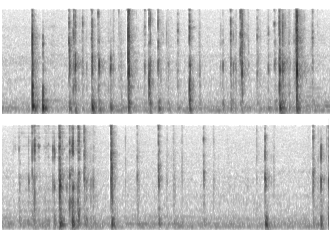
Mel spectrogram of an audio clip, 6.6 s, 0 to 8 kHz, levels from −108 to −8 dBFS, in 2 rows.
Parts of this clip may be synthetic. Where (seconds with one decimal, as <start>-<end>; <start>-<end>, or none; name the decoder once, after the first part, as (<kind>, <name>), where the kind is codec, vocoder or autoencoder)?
3.4-4.1 (vocoder, HiFi-GAN)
